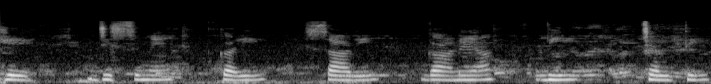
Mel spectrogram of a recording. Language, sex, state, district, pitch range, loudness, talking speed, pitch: Hindi, female, Madhya Pradesh, Dhar, 205-220 Hz, -17 LUFS, 60 wpm, 215 Hz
